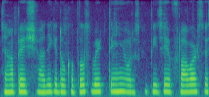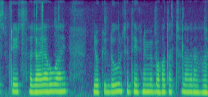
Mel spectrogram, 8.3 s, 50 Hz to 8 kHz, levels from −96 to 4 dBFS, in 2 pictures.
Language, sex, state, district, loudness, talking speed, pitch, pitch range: Hindi, male, Jharkhand, Jamtara, -19 LUFS, 200 wpm, 165 Hz, 160-165 Hz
